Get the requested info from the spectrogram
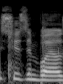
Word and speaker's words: Susan Boyle: Susan Boyle is writing an autobiography chronicling her rise to fame. What? Did I say it wrong? – No, you said it right.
